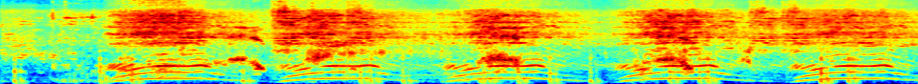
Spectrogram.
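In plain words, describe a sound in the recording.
A chainsaw revs up and down again and again.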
